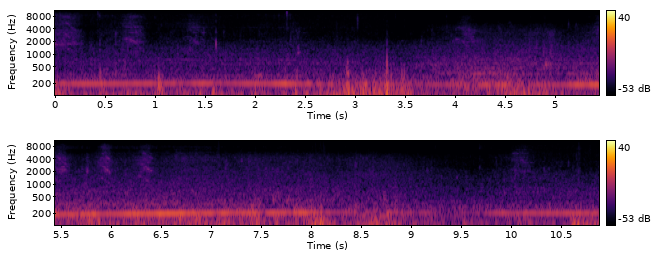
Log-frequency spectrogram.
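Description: Wind buffeting the microphone with a low rumble, over a steady low hum, on a boat on open water.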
